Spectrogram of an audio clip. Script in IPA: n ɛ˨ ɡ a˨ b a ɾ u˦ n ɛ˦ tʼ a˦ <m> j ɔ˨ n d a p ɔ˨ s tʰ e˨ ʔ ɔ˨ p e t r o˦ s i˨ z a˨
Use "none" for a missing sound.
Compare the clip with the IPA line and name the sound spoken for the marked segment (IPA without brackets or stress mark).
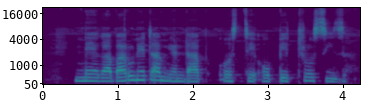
m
